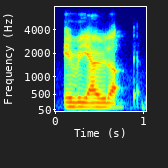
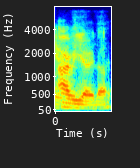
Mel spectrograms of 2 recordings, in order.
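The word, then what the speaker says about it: Iraola: part of his name it is Iola not arola it's Iola Iola yeah we could we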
